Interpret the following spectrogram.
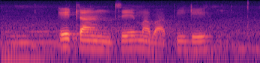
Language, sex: Southern Sotho, male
